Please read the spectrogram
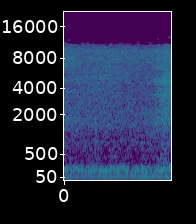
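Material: Nothing is struck.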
